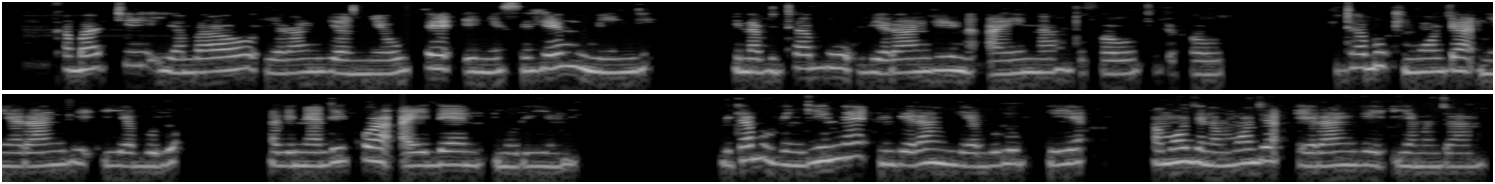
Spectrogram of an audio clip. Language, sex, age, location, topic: Swahili, female, 18-24, Kisii, education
